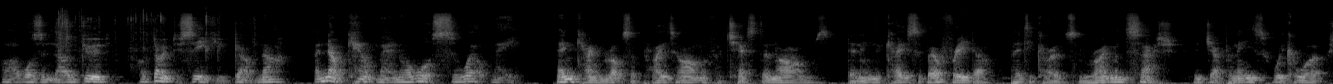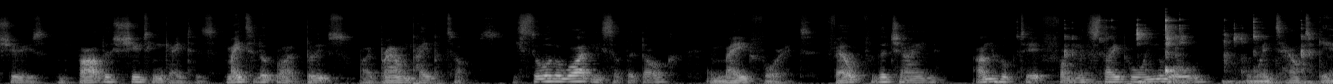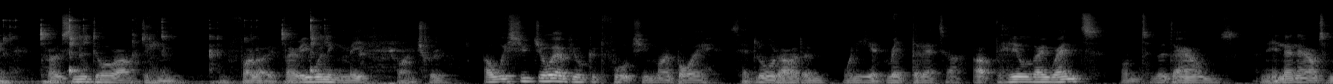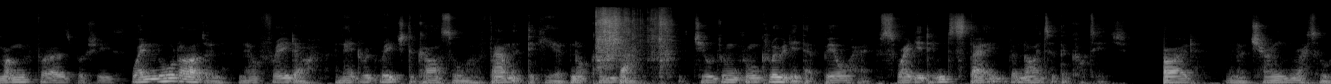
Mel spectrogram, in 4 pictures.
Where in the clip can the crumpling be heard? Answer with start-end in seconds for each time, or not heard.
0.6-2.5, 45.9-46.8.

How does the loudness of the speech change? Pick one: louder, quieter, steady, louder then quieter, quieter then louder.
steady.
